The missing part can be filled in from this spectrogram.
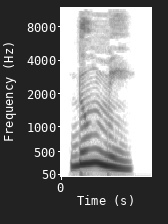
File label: "ದುಮ್ಮಿ", Kannada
